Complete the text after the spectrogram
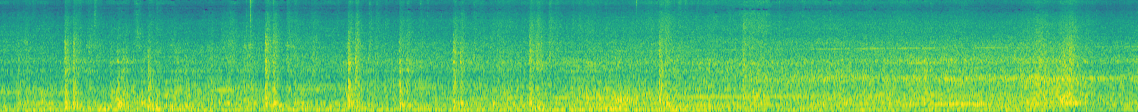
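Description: Wheels click and clatter over rail joints.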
